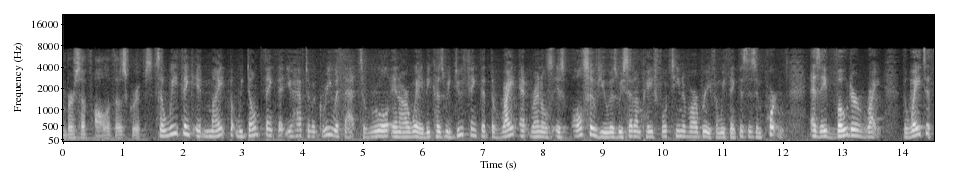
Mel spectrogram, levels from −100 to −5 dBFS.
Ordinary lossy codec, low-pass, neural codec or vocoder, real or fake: AAC, 32 kbps; 7.2 kHz; codec, 16 kHz, 0.4 kbps, LongCat-Audio-Codec; fake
